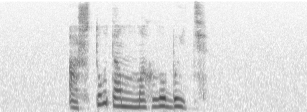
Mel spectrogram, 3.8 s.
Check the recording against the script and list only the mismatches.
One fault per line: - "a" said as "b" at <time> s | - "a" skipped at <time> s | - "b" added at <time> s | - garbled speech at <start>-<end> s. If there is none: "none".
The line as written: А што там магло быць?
none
